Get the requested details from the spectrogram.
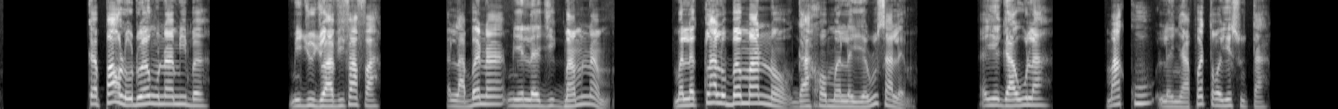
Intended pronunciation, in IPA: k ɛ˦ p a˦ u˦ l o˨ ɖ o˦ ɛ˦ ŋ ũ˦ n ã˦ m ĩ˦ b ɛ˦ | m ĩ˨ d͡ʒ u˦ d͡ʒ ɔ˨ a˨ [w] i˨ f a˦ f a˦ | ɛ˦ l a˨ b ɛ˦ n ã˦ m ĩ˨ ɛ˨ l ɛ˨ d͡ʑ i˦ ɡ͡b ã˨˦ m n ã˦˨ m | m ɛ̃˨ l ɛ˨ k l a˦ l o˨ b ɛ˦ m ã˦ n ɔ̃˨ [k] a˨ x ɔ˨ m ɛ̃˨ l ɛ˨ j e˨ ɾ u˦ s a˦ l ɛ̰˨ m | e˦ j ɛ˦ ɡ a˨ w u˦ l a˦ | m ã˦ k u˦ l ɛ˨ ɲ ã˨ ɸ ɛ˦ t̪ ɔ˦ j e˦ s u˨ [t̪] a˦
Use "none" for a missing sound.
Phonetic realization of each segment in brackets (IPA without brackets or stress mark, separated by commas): v, ɡ, t̪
